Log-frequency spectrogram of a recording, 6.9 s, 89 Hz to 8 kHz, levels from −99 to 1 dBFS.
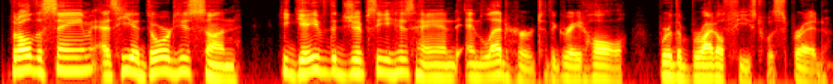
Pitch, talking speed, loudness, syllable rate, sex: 140 Hz, 240 wpm, -20 LUFS, 5.3 syllables/s, male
